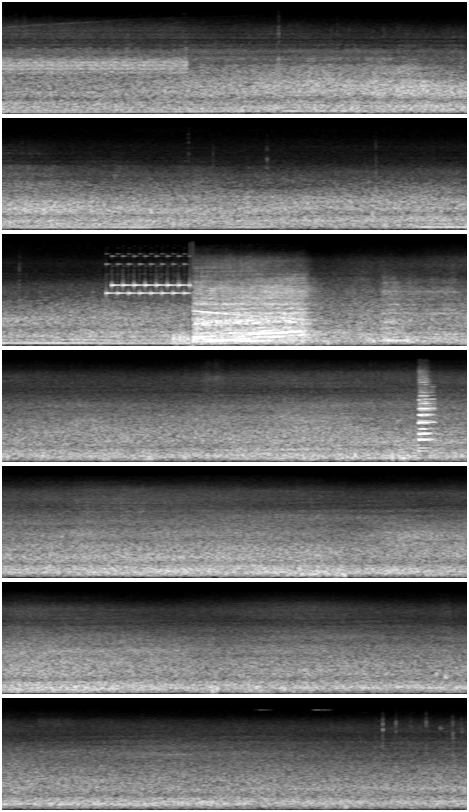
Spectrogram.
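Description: Road traffic running past steadily, with one loud vehicle horn blast lasting about a second, around eleven seconds in, and a short horn toot about seven seconds later.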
